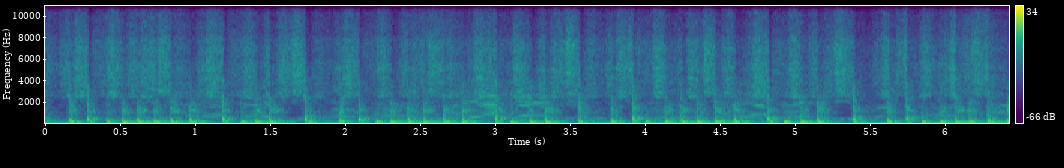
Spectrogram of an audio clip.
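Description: Garifuna drums played by hand in a fast, steady rhythm: deep pitched drum tones repeat under a dense run of sharper strokes.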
